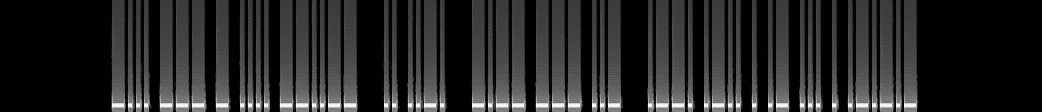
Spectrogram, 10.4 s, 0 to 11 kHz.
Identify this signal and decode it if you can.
Morse code, heard as a keyed tone, about 30 wpm, 700 Hz. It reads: BOTH, IF YOU PLEASE.
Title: Sentences from Top 1500 Words 30wpm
